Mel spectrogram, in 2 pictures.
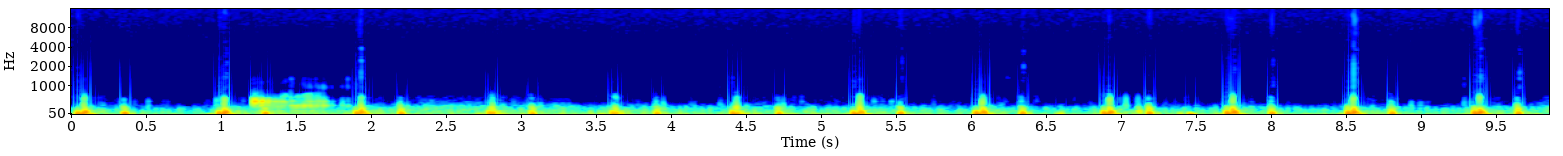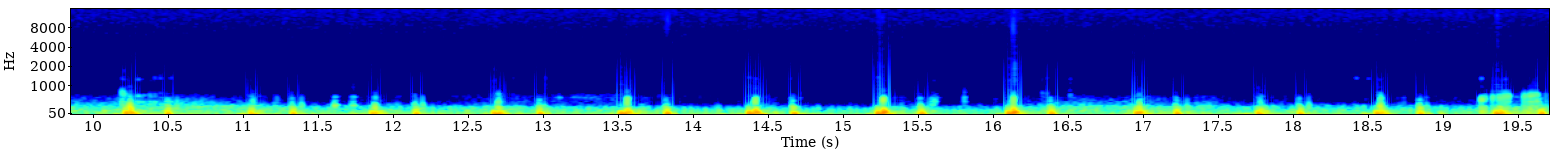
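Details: Heartbeat recorded via stethoscope on own chest while relaxing: steady, soft lub-dub double thumps about 70 a minute with faint rubbing noise; stomach gurgles occur in the recording; normal heart sounds.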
